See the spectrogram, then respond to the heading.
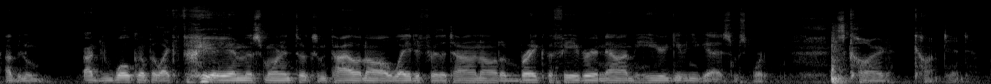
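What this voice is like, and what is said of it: Sick-sounding voice. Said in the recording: “sorry if I sound different, guys. I am sick ... I really don't feel that well”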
